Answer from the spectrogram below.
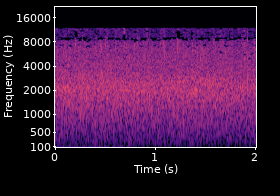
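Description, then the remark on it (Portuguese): A burst of applause, many hands clapping in a dense, steady crackle that holds at an even loudness for about two seconds, with no voices heard. “Palmas!”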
